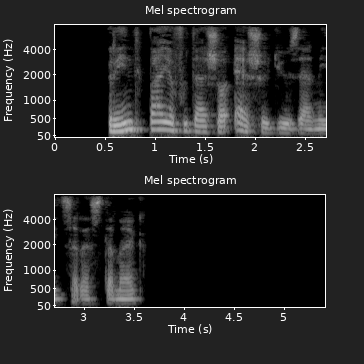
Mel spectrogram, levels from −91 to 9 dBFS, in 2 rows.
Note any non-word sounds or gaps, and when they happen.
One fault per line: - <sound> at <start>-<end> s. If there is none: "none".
none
